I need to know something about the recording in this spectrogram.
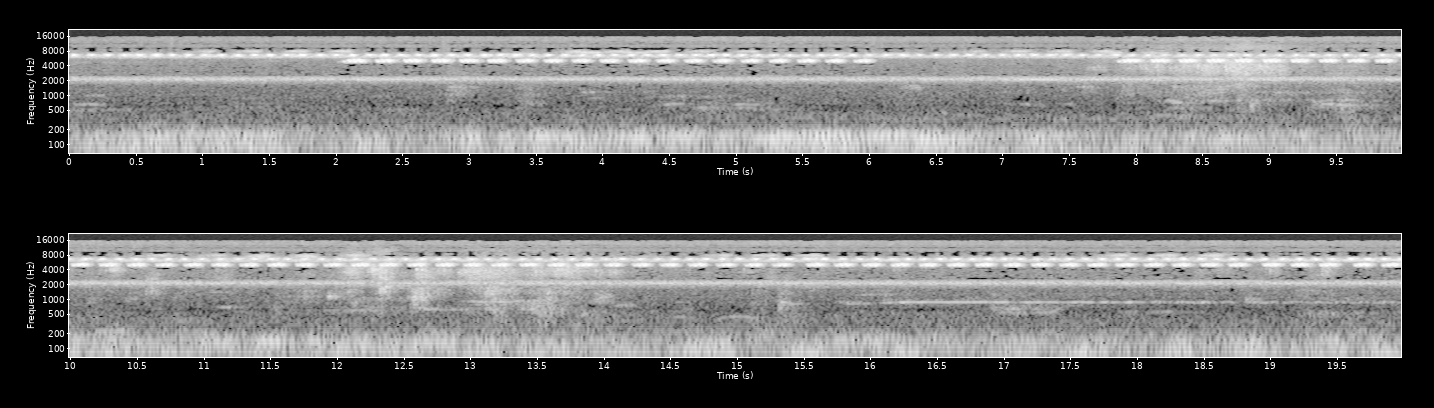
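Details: Crickets calling at night in the countryside: continuous high ringing trill plus a long run of rapid beaded pulses starting after a brief pause, steady lower tone and quiet background rumble throughout.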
